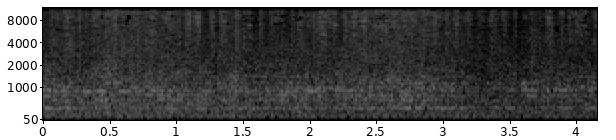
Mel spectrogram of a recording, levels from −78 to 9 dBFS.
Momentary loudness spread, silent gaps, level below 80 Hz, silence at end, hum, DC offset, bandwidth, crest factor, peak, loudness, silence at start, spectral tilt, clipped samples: 6 LU; none; -82 dBFS; 0 s; none; under 0.1%; 11.5 kHz; 18 dB; -24 dBFS; -39 LUFS; 0 s; -1.5 dB/octave; under 0.1%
